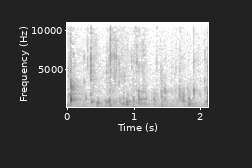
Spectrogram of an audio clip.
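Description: Faint, scattered mouth clicks and smacks of an Akbash puppy chewing food, in near silence.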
